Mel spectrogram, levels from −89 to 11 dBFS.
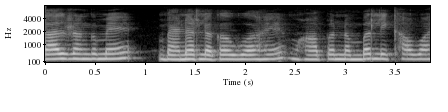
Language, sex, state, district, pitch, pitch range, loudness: Hindi, female, Haryana, Jhajjar, 240 Hz, 230-255 Hz, -15 LUFS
